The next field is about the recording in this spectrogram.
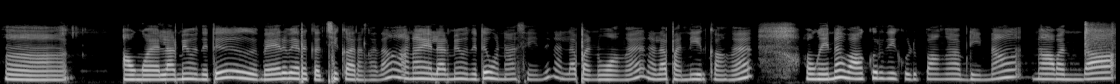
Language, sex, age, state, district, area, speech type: Tamil, female, 18-30, Tamil Nadu, Tiruchirappalli, rural, spontaneous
